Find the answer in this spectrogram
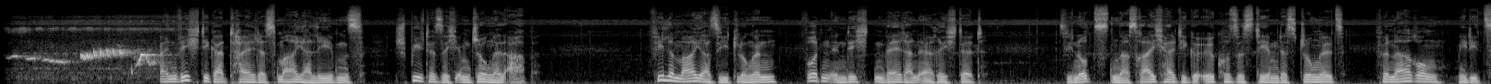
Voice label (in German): Doku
